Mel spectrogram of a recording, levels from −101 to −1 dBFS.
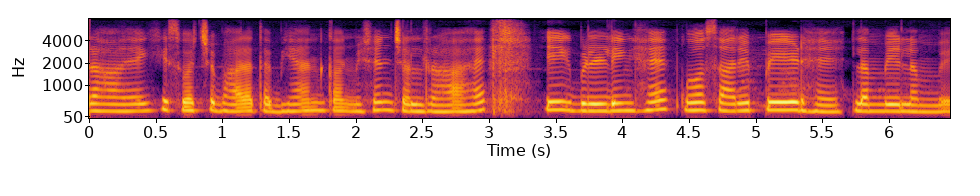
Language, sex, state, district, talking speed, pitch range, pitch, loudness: Hindi, female, Bihar, Gaya, 215 wpm, 205-240 Hz, 220 Hz, -15 LUFS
